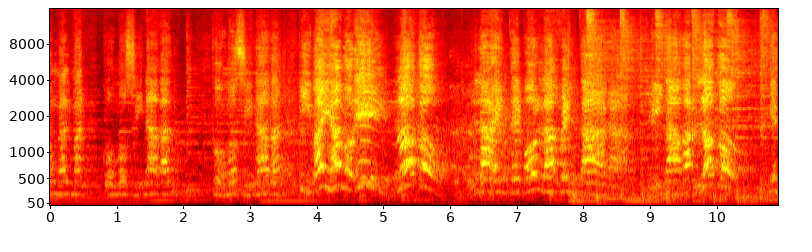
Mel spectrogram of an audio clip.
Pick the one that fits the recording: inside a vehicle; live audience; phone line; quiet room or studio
live audience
